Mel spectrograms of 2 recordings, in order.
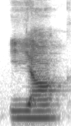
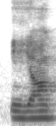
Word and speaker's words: Ankh: derived from Ankh, and the Ankh is pronounced Iyonk, Iyonk, like in the Coptic dialect. Instead of Ankh, it's Iyonk, Yonk.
